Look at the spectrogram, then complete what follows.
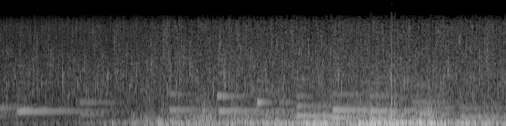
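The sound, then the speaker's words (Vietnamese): Steady rain falls in a dense patter of drops that grows louder toward the end, with soft sustained musical notes playing over it. “Mưa đến nửa đêm còn chưa dứt”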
